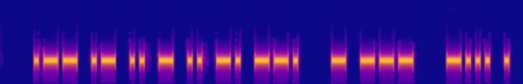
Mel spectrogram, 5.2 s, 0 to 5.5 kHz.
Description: Morse code, heard as a keyed tone, about 25 wpm, 600 Hz. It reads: WAITING TO BE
